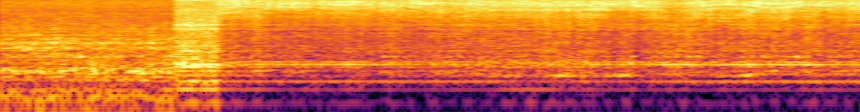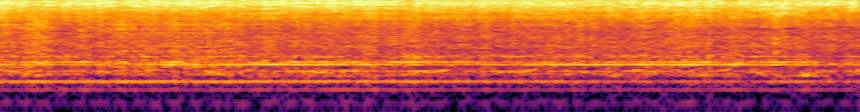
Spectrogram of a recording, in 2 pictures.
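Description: A belt grinder whirs steadily as metal is ground against it.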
